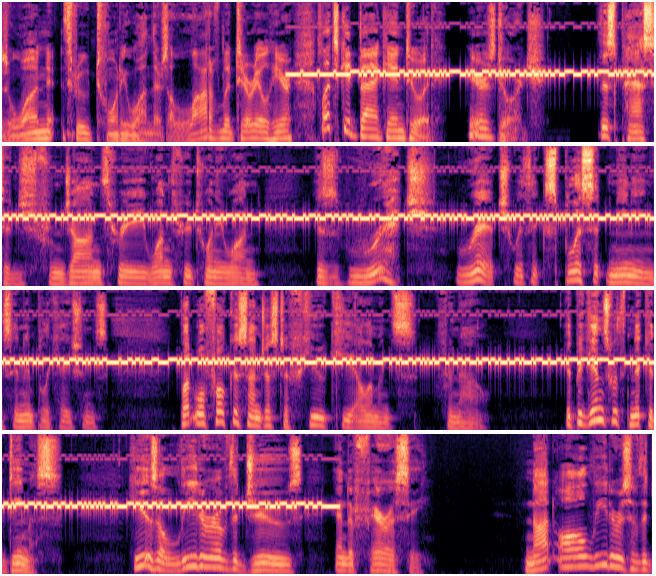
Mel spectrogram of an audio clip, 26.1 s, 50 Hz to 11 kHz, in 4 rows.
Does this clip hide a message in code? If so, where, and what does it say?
Yes: RTTY (45.45 baud, 170 Hz shift) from 2.8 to 22.9 s, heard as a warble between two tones, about 2200 Hz centre, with speech in English. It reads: IDJTB YPJWO TSEIL ZWJTN RNTUC BHLKH LKVAE DGRBS SSLBC HWSAL DVUGM FYNSD VGUWX URAIC QGZUE TTAUE UPRYX IQCIL VHZEI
